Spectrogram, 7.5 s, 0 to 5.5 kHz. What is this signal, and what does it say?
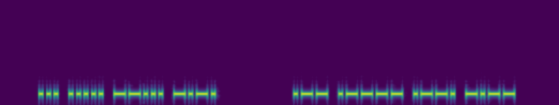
Morse code, heard as a keyed tone, about 24 wpm, 600 Hz. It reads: S57C W1PY
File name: Callsigns-24wpm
